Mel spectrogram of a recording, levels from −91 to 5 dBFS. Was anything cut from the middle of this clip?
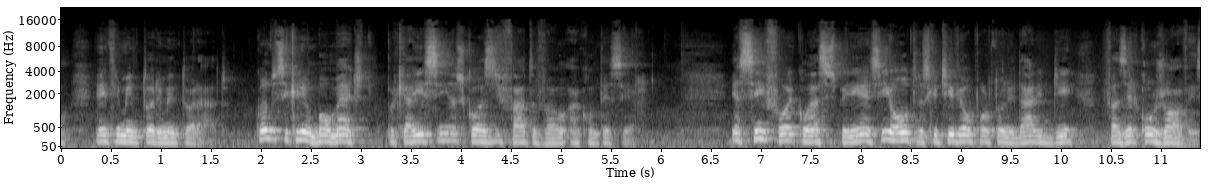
yes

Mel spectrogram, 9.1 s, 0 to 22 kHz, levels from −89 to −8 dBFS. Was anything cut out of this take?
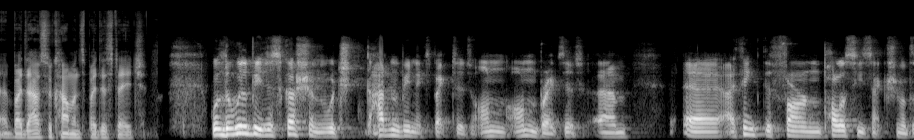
no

